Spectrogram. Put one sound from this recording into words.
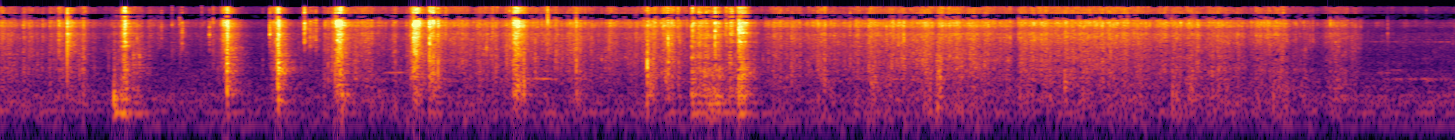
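Bubble wrap crinkles and rustles as it is handled.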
